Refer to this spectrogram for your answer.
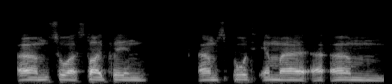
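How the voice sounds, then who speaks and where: A man talks at a fairly low pitch. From London. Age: 20s. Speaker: podcast host. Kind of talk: casual chat.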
